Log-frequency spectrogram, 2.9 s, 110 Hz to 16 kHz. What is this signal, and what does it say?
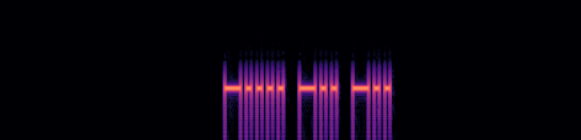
Morse code, heard as a keyed tone, about 44 wpm, 700 Hz. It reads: 6DD
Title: All Cut Numbers - 3-Digit 45wpm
